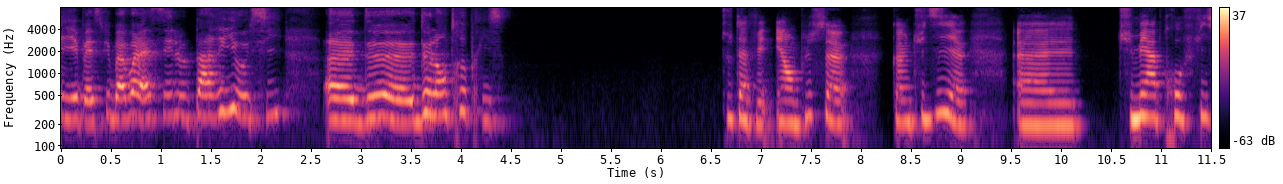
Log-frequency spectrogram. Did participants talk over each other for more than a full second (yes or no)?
no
